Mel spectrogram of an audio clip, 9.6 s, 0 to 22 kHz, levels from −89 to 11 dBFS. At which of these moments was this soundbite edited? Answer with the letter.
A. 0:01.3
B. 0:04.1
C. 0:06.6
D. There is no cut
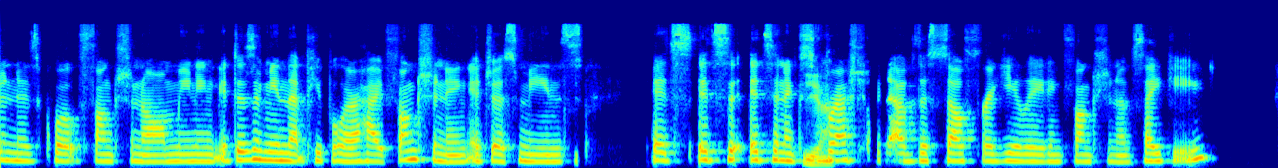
D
